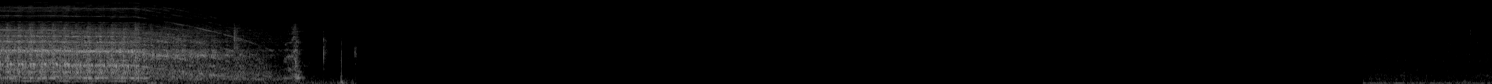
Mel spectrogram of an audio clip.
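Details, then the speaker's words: Power feed being installed on a Powermatic Millrite milling machine, gear run without spacer washers: whirring gear tone with a rubbing edge for about three seconds then stops; friction noise from missing washers. "use gear with no washers, create friction and noise, you can hear it."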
